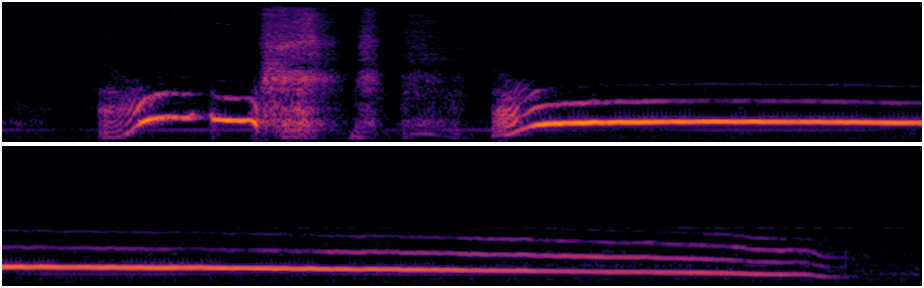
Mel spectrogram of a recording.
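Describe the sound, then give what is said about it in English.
A person howls during a guided breathing exercise: a brief rising wail and a sharp breath in, then one long, loud howl held for several seconds that slowly sinks in pitch before fading out. “Good, good. You know how to howl.”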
